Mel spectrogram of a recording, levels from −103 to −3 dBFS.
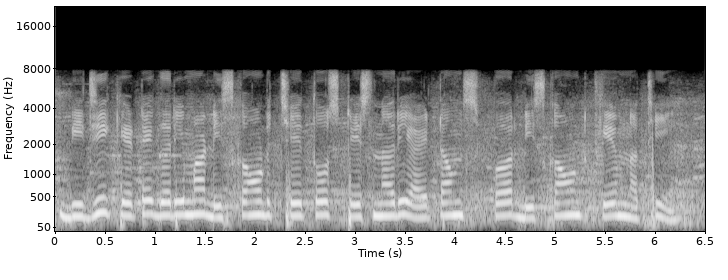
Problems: constant background noise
